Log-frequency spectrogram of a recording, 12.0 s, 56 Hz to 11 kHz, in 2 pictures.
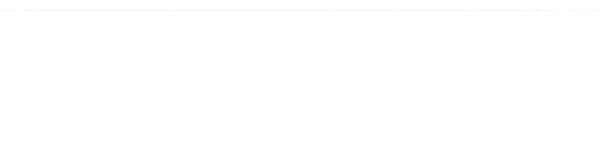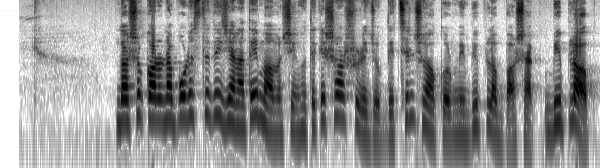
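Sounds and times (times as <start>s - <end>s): woman breathing in: 6.2s - 7.0s
woman speaking: 7.2s - 12.0s.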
